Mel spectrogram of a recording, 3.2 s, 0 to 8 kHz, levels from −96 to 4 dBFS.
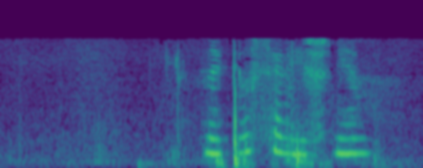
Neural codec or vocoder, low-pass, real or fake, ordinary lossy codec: none; 7.2 kHz; real; AAC, 16 kbps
